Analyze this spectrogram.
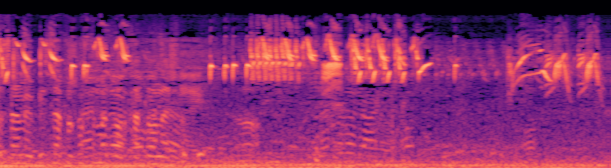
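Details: Quetta singing contest between two canaries, with bright chattering trills and quick upslurred whistles throughout; a man talks over the first two seconds and a low hum persists.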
